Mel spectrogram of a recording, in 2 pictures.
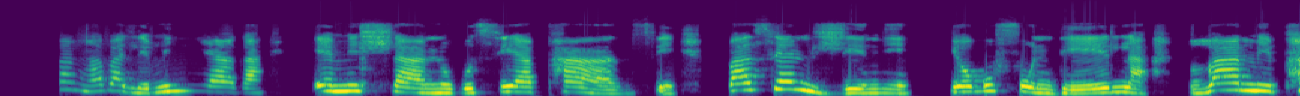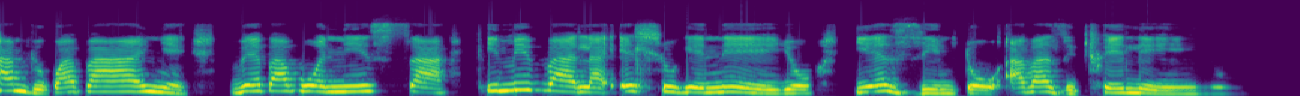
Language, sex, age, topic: North Ndebele, male, 36-49, education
